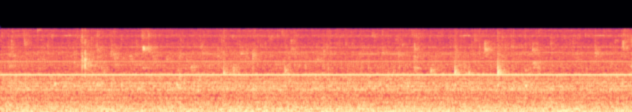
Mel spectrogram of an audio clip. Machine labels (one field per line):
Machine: pump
